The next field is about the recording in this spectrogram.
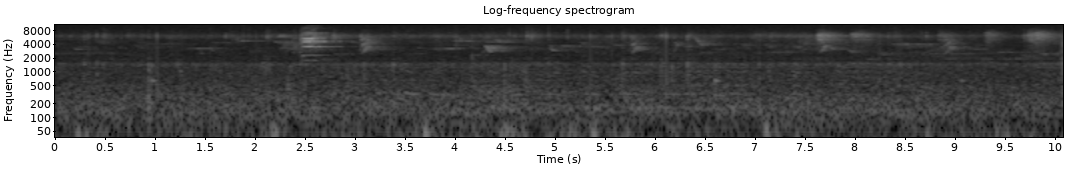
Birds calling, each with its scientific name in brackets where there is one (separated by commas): Apapane (Himatione sanguinea), Hawaii Creeper (Loxops mana), Iiwi (Drepanis coccinea)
